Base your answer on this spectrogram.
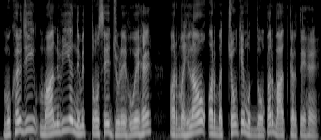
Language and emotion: Hindi, neutral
